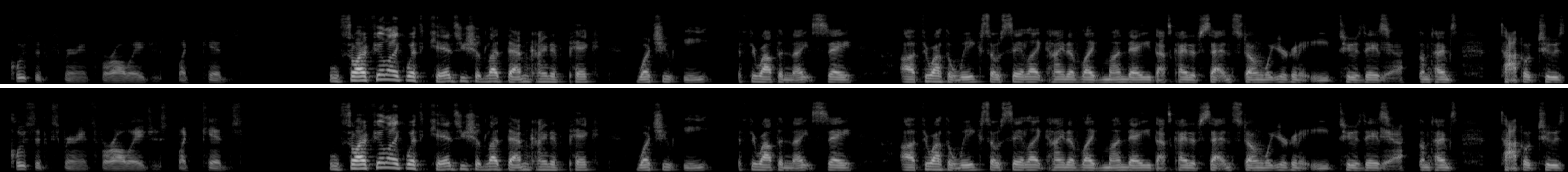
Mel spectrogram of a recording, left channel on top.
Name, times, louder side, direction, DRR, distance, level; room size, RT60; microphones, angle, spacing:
voice 1, 0.1-2.4 13.8-14.0, right 3 dB, 90° right, 3.0 m, -42 dB
voice 2, 3.3-6.0 6.4-7.1 7.5-8.5 9.0-13.9 14.2-15.6, equal, 5° left, 1.3 m, -33 dB
open air
head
